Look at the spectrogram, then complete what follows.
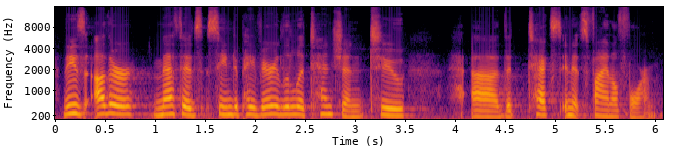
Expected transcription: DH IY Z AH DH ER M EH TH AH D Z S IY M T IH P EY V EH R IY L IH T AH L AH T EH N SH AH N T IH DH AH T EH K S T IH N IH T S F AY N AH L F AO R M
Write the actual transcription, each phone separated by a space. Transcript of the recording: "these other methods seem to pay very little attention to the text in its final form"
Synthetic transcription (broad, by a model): DH IY Z AH DH ER M EH TH AH D Z S IY M T IH P EY V EH R IY L IH T L AH T EH N SH AH N T IH DH AH T EH K S T IH N IH T S F AY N L F AO R M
